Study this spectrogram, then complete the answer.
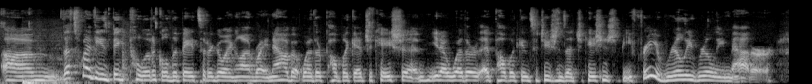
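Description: In a Canadian accent, a woman of medium pitch talks very fast with hardly any pauses, very even loudness and ordinary pitch variation, over noticeable background noise. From Canada, London, Ontario. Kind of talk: interview.

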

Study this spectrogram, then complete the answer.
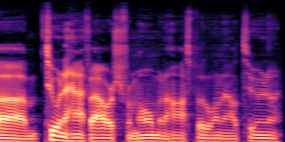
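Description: With a central Pennsylvania accent, a man speaks at a fairly quick pace in a very deep, low pitch and a flat, monotone intonation, on a very clean recording with a silent background. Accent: central Pennsylvania American. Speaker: businessman and father. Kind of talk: casual interview chat. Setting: on the road at a trade show.

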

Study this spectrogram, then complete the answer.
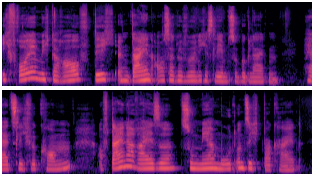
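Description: Here is a woman with an unremarkable speaking voice and ordinary pitch variation, talking at a fairly slow pace. The recording is very clean with a silent background. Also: medium pitch for a woman. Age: 40s. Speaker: podcast host and life coach. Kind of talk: scripted monologue.

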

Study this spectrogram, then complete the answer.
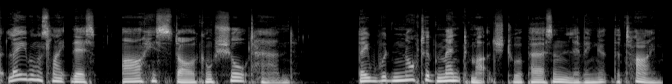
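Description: A man speaks at medium pitch and a moderate pace, somewhat breathy. His pitch swings very widely. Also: dry, close sound with no echo. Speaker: podcast host. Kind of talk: scripted narration.

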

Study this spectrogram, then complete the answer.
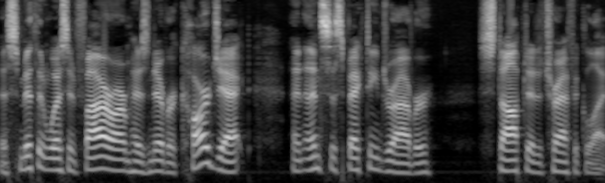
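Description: A man with a Southern US accent, medium pitch, moderate pace and ordinary pitch variation, in a dry, close recording with no echo, very clean with a silent background. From Tennessee, US South. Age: 50s. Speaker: podcast host. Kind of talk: casual interview chat.

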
